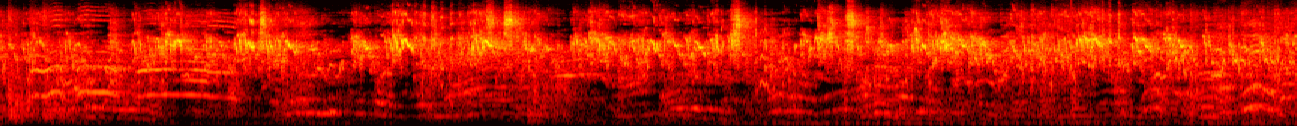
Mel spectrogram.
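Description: A flock of budgerigars chattering and chirping, many short overlapping calls at once in a continuous warble.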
